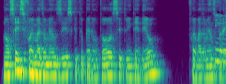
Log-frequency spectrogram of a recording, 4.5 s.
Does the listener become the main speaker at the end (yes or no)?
yes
